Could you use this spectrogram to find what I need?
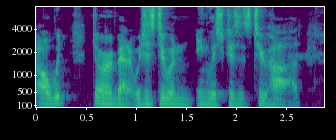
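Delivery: ordinary talk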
